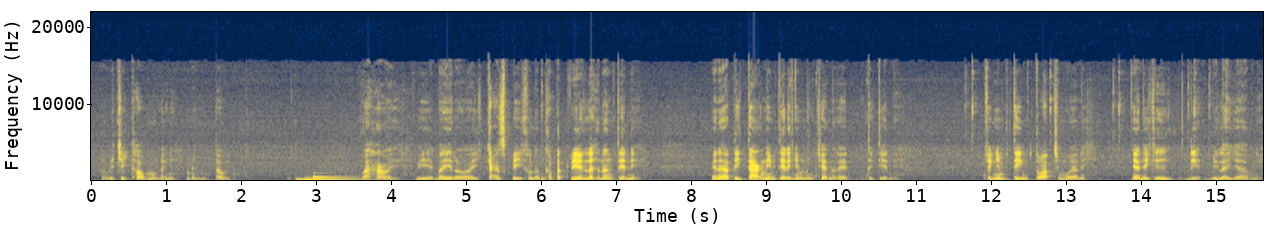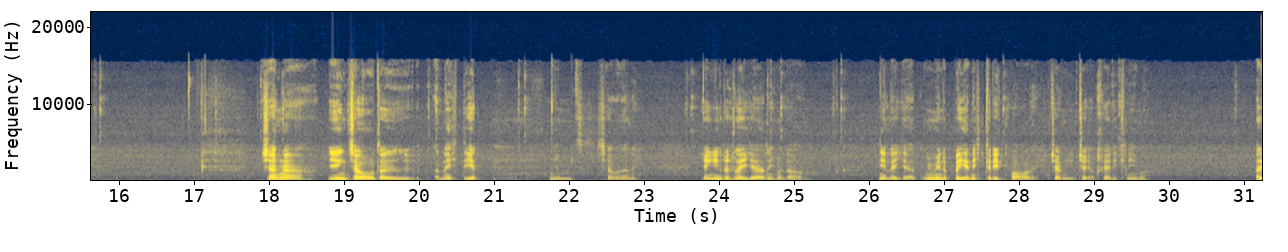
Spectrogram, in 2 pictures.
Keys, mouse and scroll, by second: 7.1-7.8 scroll up 1, 9.2 middle click, 13.2 scroll up 1, 14.8 double click, 16.0 scroll down 1, 16.8 middle click, 17.5-18.2 scroll down 2, 17.8 middle click.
